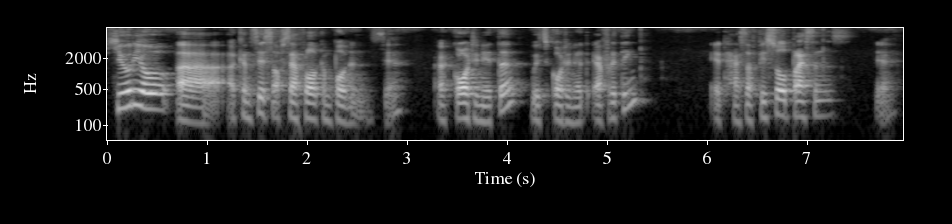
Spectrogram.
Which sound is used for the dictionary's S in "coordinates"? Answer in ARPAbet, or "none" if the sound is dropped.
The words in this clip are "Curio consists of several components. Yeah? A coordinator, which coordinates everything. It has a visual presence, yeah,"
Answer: none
